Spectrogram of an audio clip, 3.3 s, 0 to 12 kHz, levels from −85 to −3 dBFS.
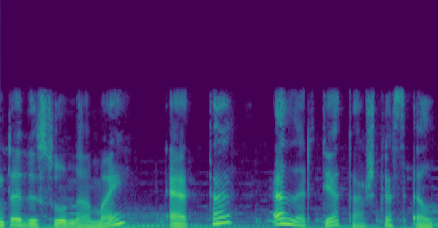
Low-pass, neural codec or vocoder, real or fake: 7.2 kHz; codec, 16 kHz, 4 kbps, X-Codec, HuBERT features, trained on balanced general audio; fake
